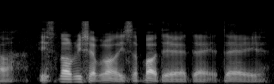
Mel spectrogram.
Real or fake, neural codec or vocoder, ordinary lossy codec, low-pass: fake; codec, 16 kHz, 4 kbps, FunCodec, trained on Chinese and English, 50 frames a second; none; none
